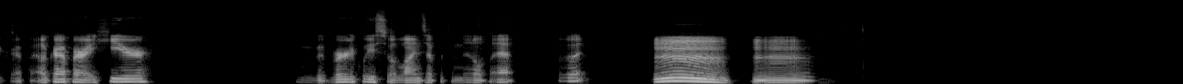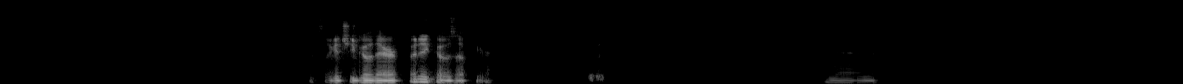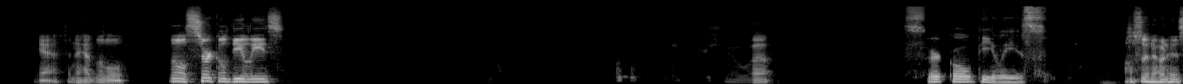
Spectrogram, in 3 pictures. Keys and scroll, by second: 3.4 Up, 5.6 m, 10.7 m, 19.1 space, 31.2-31.9 typing.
